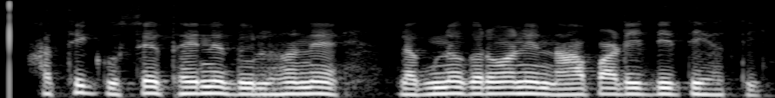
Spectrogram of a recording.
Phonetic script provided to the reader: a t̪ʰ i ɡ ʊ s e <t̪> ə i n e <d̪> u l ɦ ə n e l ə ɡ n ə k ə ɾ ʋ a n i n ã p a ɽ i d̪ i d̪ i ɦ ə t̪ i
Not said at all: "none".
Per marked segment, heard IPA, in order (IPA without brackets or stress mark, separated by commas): t̪ʰ, d̪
